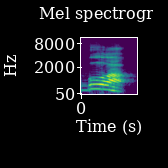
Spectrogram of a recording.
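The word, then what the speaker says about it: Beauvoir: जैसे लिखा होता है सीमन द बुआ, राइट?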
